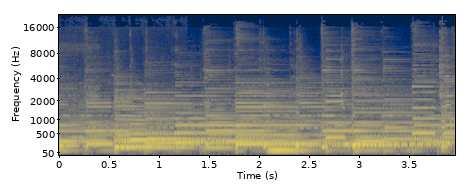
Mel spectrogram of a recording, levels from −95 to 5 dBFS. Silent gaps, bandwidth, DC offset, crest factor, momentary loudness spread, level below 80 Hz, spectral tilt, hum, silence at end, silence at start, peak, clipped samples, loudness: none; 16.5 kHz; under 0.1%; 12 dB; 4 LU; -48 dBFS; -8 dB/octave; none; 0 s; 0 s; -2 dBFS; under 0.1%; -14 LUFS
